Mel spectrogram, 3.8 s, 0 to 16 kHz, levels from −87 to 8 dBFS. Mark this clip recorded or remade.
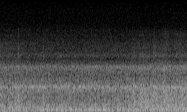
recorded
